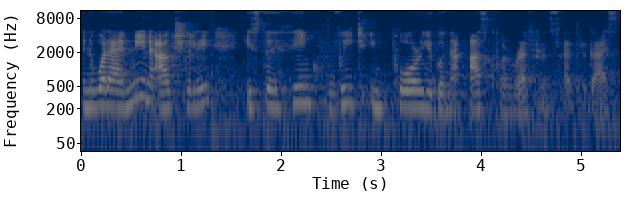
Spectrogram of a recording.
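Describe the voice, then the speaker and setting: A woman's medium-pitched voice moves along at a fairly quick pace, with ordinary pitch variation, while noticeable background noise carries on behind her. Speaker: immigration vlogger. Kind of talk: tutorial. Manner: fast.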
